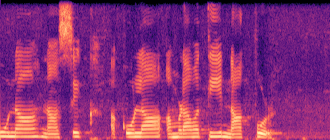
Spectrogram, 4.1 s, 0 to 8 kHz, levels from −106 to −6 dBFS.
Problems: none marked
